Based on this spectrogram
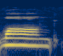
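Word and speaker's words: Wang: Oh, and for Garrett Wong, you know, we do want to say it's W-A-N-G, but he does pronounce it Wong.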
